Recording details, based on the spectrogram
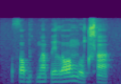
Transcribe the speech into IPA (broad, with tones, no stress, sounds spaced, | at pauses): θ ɔ˦˨ b ɪ˦ ʔ b ã˦˨ p e˦˨ l ɔ˦ ŋ o˨ t͡ɕʰ ã˦˨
